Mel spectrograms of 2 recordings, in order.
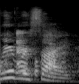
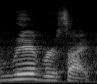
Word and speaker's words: Riverside: okay good three syllables riverside where is the stress in this word one the first one three dash one exactly first so three one riverside right it's in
